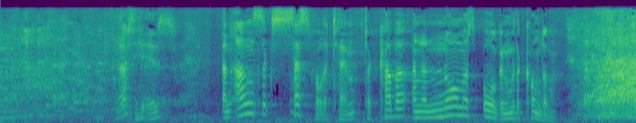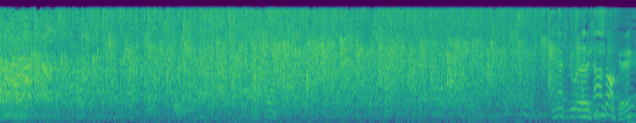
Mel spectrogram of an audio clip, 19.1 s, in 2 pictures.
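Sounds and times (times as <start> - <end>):
scattered laughter: 0.2 - 2.0, 8.6 - 11.3, 18.3 - 19.0
speech: 2.0 - 9.1, 18.1 - 19.0
crowd clapping: 9.2 - 18.9.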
